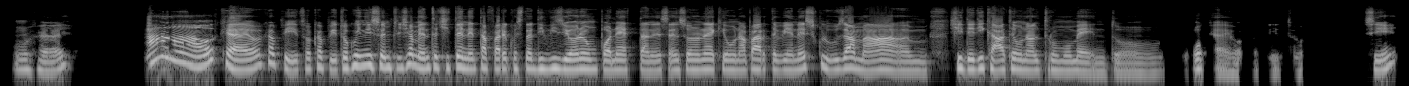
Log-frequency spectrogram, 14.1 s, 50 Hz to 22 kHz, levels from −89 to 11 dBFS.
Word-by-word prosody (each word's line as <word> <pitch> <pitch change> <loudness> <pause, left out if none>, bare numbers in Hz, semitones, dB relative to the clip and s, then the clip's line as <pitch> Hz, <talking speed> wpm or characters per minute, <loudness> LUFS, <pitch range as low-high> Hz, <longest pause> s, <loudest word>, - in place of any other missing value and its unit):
Okay. 160 +5 -7 0.7
Ah! 260 - +5
Okay, 170 - +5
ho 195 +5 0
capito, 230 - -3
ho - - -5
capito. 185 -1 -2
Quindi, 220 +1 +2
semplicemente 195 -1 +1
ci 195 0 -5
tenete 180 -3 +2
a - - -2
fare 175 -1 +2
questa 175 0 -3
divisione 170 -1 +1
un 165 -1 -1
po' 155 -2 0
netta, 150 -1 -1
nel 140 +1 -4
senso 155 +1 -4
non 155 0 -2
è 165 0 +3
che - - -7
una 155 -1 -2
parte 160 -2 +1
viene 155 +2 -2
esclusa 185 -2 0
ma, 150 -2 +2
mhmm, 140 -1 -10 0.2
ci 185 - -2
dedicate 165 -2 +1
un 160 -2 -2
altro 150 +1 -3
momento. 125 - -7 0.3
Okay, 65 -1 -6
ho - - -12
capito. 60 - -22 0.6
Sì? 160 +10 -5
165 Hz, 160 wpm, -22 LUFS, 150-185 Hz, 0.7 s, Ah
